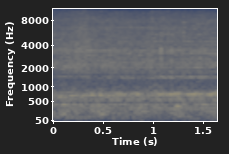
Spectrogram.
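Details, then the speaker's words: Bosch Classic washing machine motor after repair, on spin: smooth, steady whoosh and hum of the drum with no squeal or chirp. The earlier directional motor squeak is gone, so the motor seems to have settled in. "Sounds like it's working well too. And I remember that squeak in the motor. Whenever I turned it in a certain direction, it would do some sort of squeaking. It appears to have gone since I sent the machine on spin, which is good, so it must have all set in."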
